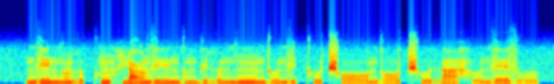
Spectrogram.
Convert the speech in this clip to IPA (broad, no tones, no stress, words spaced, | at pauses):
nzendɔ̃ro kʰũ hiʕõ zɪːŋɡo mbɪrʊ ndũːndʊːnzi kʰʊ t͡ʃʰɔːndɔː t͡ʃʰʊraːhʊː nzɛzʊː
